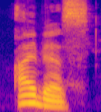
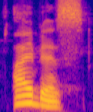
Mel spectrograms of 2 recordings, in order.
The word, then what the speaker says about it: ibis: Stress on the first syllable, I mean on I sound, so ibis, ibis.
